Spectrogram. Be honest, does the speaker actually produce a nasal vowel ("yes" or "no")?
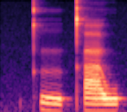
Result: no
